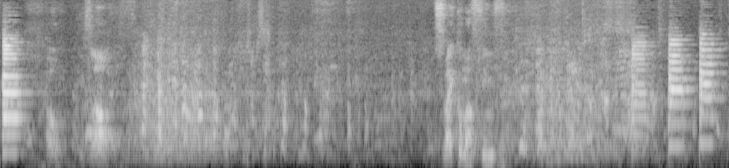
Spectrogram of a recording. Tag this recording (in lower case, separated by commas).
music, guitar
